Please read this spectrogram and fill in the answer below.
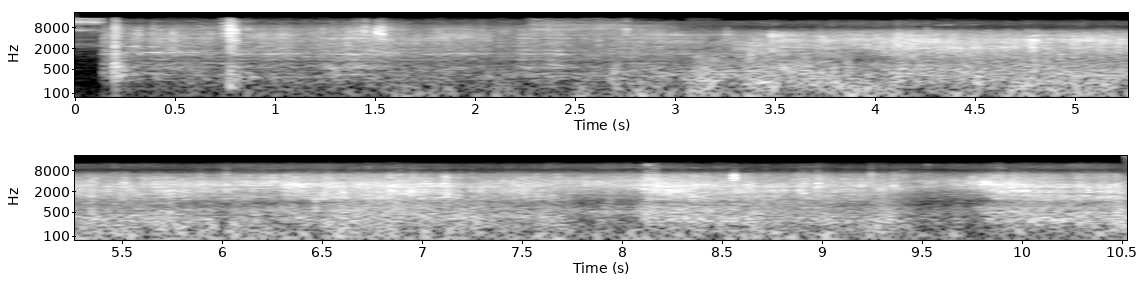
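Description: Wind buffeting a handlebar-mounted camera microphone over the rumble and rattle of a mountain bike descending a dirt trail, with sharp knocks from the bike over bumps. It builds over the first few seconds, then stays loud and steady.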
